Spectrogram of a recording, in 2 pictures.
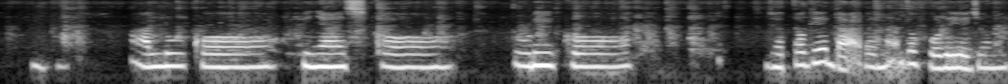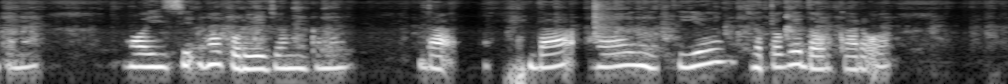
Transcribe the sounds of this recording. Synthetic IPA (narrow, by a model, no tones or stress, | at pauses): alukɔpiɲaskɔ | t̪uɽikɔ | d͡ʒɔt̪ɔɡɛd̪a̰ʔɾɛna̰ʔd̪ɔpɔɾijəd͡ʒɔnkana | ɦɔjɦĩsit̪̚ˀɦɔkɔɾijəd͡ʒɔnkana | d̪aʔ | d̪aʔhɔjɦĩt̪ijəd͡ʒɔt̪ɔɡɛd̪ɔɾkaɾɔ̰ʔɔ̰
